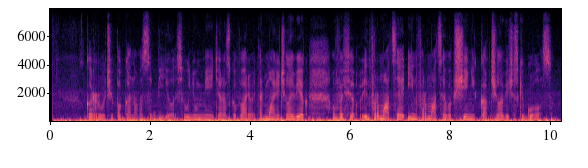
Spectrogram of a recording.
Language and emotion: Russian, angry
